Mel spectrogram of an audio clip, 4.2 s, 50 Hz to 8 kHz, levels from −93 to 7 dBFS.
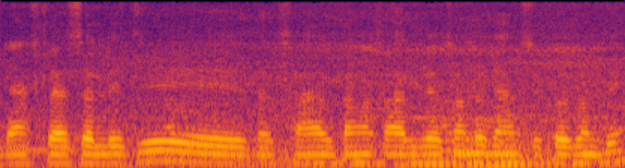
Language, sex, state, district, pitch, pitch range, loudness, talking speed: Odia, male, Odisha, Khordha, 110 Hz, 110-115 Hz, -16 LUFS, 160 wpm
